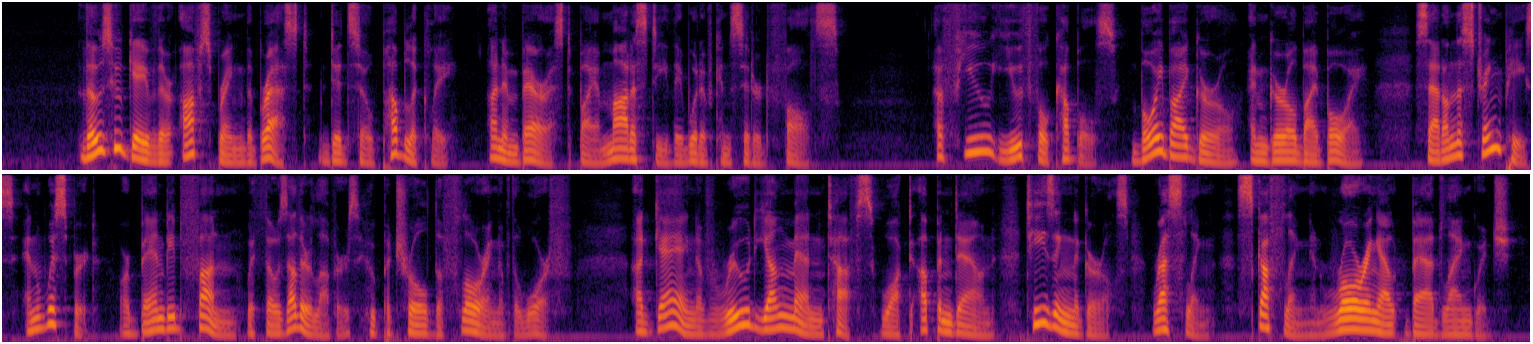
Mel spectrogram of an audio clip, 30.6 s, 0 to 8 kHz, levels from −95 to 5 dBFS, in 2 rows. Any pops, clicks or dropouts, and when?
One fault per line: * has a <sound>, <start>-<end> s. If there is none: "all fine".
all fine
